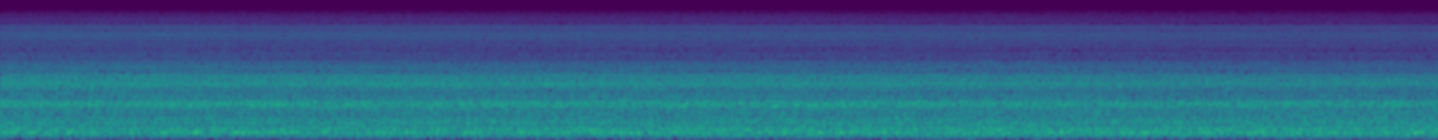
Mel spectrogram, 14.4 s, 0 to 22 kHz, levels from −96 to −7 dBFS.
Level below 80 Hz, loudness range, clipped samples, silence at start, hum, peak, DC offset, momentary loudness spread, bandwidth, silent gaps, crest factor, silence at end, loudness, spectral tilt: -70 dBFS; 1 LU; under 0.1%; 0 s; none; -26 dBFS; under 0.1%; 2 LU; 16 kHz; none; 14 dB; 0 s; -38 LUFS; -4.5 dB/octave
